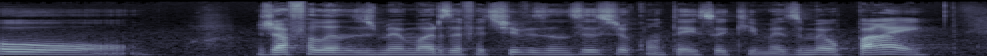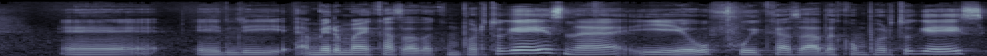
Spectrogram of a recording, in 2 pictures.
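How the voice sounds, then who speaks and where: Speaking at a moderate pace, a woman with a very deep, low pitch and ordinary pitch variation leaves long, frequent pauses. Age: 30s. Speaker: podcast co-host. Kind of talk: casual chat. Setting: studio.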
